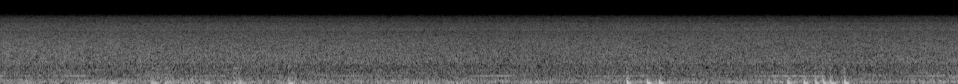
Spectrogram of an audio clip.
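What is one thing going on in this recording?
A child's footsteps thump on a wooden deck.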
